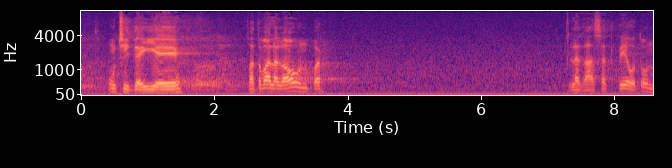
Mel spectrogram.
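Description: An elderly man speaks with animation into a microphone, pausing between phrases.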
